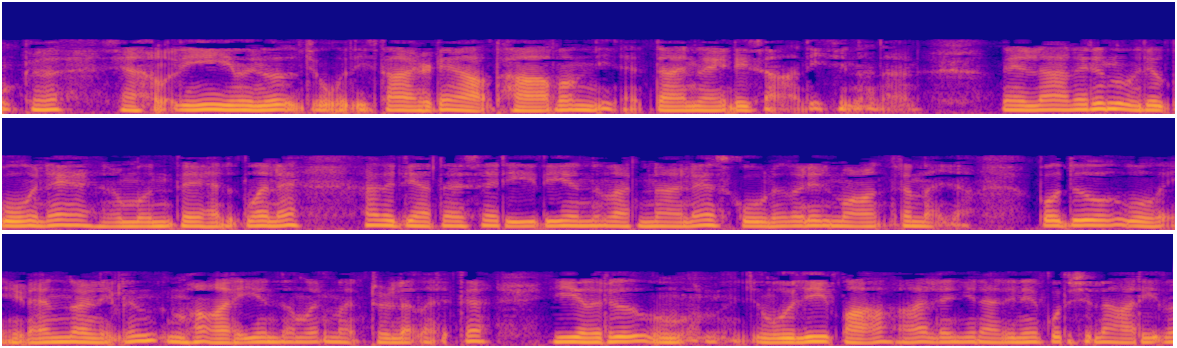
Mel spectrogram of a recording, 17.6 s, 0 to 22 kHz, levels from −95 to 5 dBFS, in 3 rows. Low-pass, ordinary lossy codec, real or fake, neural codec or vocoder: 5.4 kHz; MP3, 24 kbps; fake; autoencoder, 22.05 kHz, a latent of 192 numbers a frame, VITS, trained on many speakers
